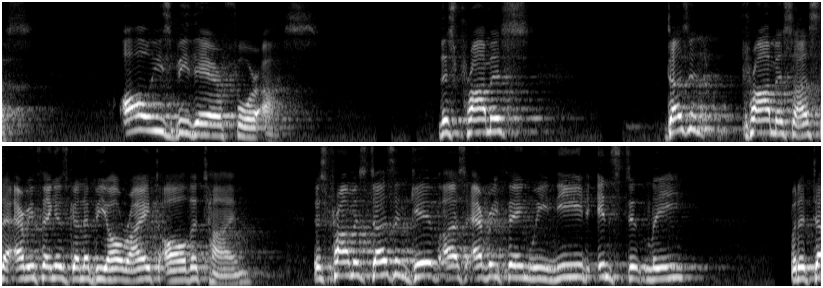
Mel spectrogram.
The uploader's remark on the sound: This sermon is preached at Prince of Peace Lutheran Church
